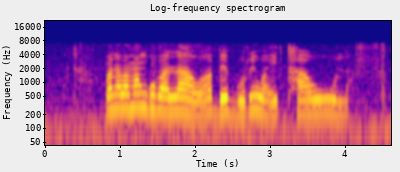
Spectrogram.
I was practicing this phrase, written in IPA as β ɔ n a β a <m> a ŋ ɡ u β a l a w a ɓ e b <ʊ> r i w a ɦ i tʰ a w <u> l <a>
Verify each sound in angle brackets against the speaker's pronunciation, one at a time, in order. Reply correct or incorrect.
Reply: correct, incorrect: u, incorrect: uː, correct

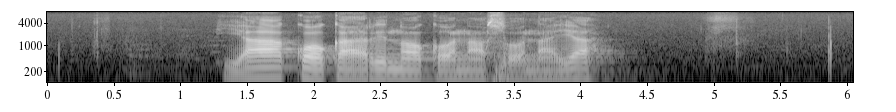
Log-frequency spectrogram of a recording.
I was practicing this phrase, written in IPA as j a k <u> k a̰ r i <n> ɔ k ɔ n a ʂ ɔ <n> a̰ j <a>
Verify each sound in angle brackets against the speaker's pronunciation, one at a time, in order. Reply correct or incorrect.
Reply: incorrect: ɔ, correct, correct, correct

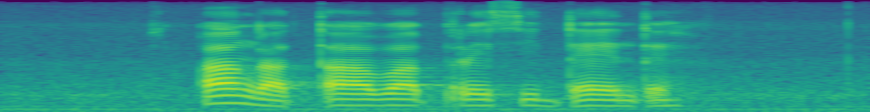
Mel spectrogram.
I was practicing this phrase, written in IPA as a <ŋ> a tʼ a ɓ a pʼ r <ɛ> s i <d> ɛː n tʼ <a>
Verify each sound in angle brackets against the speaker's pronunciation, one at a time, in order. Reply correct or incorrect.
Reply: correct, incorrect: e, correct, incorrect: ɛ

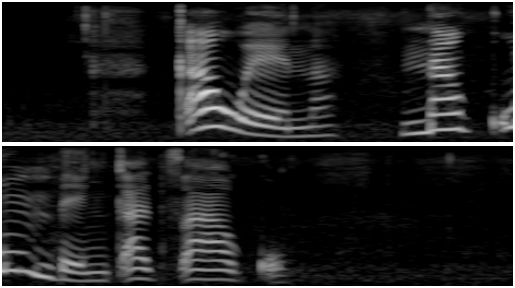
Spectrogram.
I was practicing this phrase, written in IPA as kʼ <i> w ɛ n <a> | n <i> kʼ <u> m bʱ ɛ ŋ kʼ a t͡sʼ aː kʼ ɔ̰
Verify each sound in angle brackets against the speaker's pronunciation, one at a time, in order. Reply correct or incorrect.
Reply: incorrect: a, correct, incorrect: a, correct

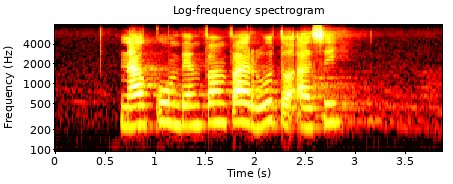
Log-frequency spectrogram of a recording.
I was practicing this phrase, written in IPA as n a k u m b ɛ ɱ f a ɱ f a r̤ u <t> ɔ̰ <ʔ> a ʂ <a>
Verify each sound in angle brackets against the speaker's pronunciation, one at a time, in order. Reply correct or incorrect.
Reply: correct, correct, incorrect: i

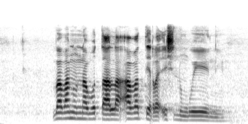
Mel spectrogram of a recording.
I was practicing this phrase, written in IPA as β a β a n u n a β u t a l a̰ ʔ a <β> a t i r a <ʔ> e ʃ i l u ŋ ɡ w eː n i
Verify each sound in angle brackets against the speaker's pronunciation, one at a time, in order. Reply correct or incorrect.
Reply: correct, correct

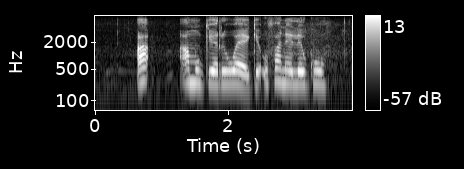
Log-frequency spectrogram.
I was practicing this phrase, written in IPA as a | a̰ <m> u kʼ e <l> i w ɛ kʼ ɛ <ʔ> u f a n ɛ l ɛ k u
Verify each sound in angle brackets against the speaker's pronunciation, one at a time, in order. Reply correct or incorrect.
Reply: correct, incorrect: r, correct

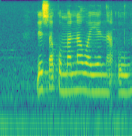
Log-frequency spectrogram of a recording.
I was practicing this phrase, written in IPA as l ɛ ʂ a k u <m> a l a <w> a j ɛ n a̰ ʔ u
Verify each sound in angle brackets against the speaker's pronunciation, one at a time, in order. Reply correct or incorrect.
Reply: correct, correct

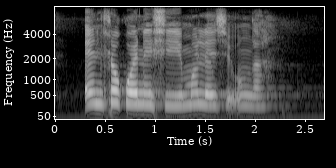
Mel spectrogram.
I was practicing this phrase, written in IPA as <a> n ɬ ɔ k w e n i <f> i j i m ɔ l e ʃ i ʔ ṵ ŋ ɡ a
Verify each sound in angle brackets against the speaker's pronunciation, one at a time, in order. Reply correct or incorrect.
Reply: incorrect: ɛ, incorrect: ʃ

